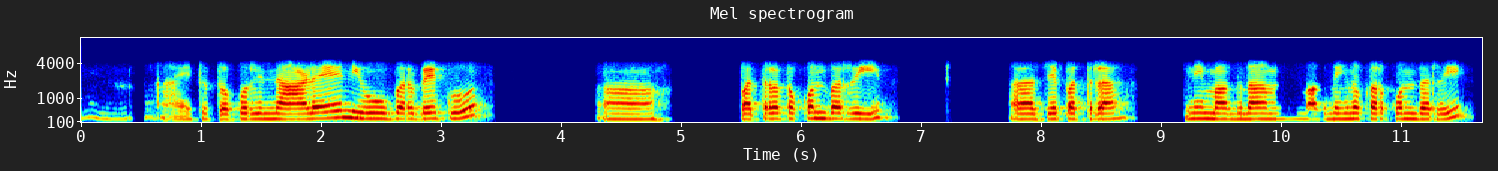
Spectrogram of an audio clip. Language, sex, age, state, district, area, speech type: Kannada, female, 30-45, Karnataka, Bidar, urban, conversation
